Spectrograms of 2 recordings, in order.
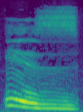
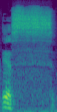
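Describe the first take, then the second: First: It ends with a voiced buzzing z sound. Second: It ends with a voiceless hissing s sound. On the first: The speaker calls it right. "always is with a voiced Z" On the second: The speaker calls it wrong. "never is, unvoiced, never"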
